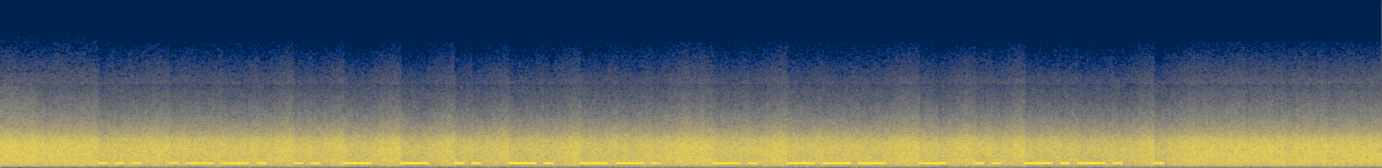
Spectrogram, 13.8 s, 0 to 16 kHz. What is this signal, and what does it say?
Morse code, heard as a keyed tone, hand-sent with a paddle, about 14 wpm, 500 Hz, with heavy radio static. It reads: SPITTING NOTICE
